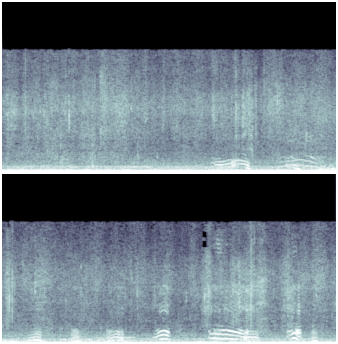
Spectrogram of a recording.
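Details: Litter of four-week-old German Shorthaired Pointer puppies on their first time outdoors, giving a burst of high, arching whines and whimpers, several voices overlapping in quick succession, over a low steady outdoor rumble.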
